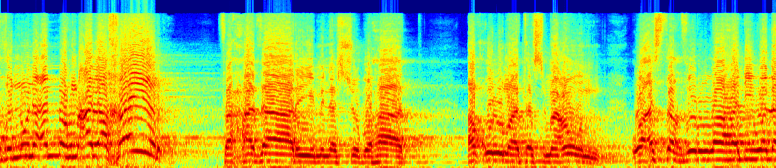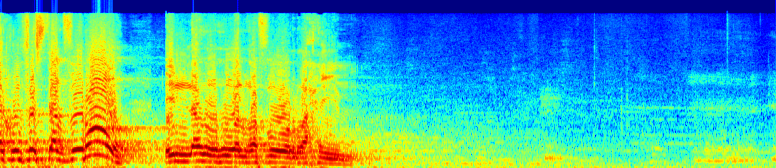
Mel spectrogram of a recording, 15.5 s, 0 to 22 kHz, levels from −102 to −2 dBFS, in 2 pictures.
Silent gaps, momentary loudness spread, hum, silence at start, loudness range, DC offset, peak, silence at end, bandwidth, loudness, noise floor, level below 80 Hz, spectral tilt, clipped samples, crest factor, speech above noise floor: none; 10 LU; none; 0 s; 6 LU; under 0.1%; 0 dBFS; 3.75 s; 16.5 kHz; -5 LUFS; -41 dBFS; -32 dBFS; -4 dB/octave; 0.3%; 6 dB; 36 dB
